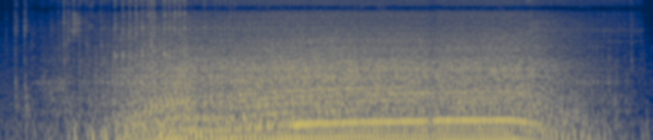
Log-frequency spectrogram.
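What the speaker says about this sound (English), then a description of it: "the engine started right back up with no issues" A hot lawn mower engine, warmed up after several minutes of running, restarts and quickly settles into a loud, steady close-up drone, then winds down and cuts off after a few seconds.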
